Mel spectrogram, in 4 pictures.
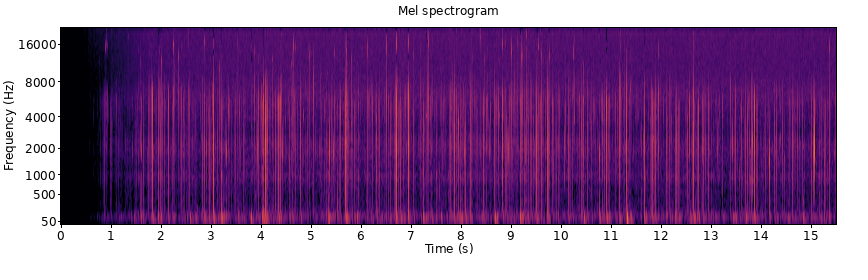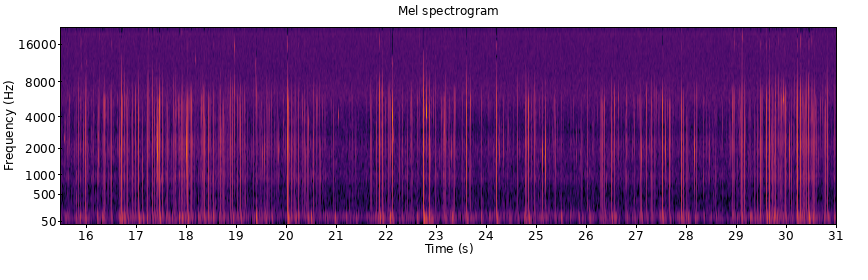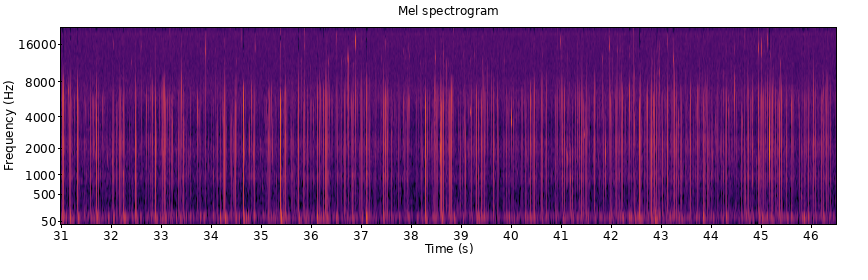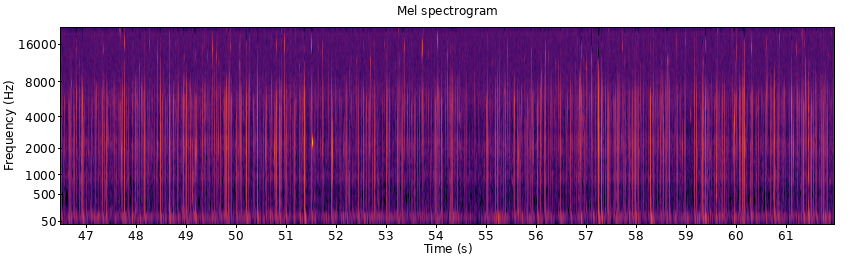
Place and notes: Walking Holme Drips
Drips landing in the river ofrom a pipe stickjing out the wall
